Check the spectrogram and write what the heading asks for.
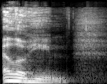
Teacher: And so El becomes Elohim. You shorten what's up front so that you can throw that accent on the end.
